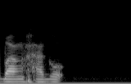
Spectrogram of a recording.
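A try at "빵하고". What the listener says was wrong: Pang ya ini, bang ya, pang. ya, bukan bang.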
